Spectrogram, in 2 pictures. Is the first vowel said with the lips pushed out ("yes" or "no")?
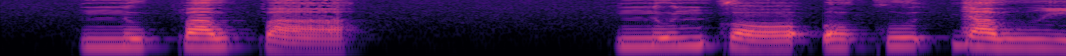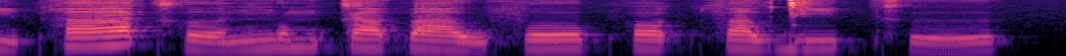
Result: yes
